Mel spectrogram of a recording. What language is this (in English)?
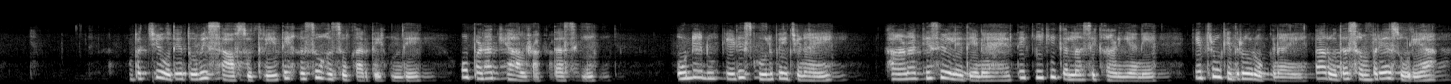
Punjabi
